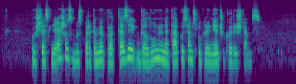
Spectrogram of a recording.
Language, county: Lithuanian, Vilnius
